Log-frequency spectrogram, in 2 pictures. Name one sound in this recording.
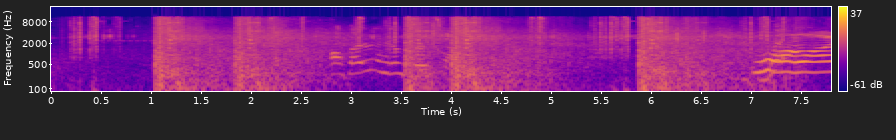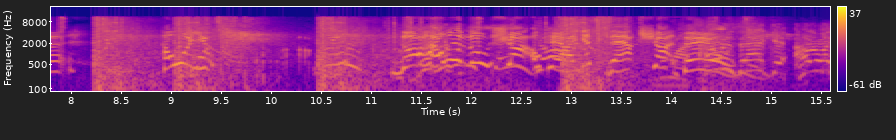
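Loud gunshots fire in bursts, each shot followed by a short ringing echo.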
